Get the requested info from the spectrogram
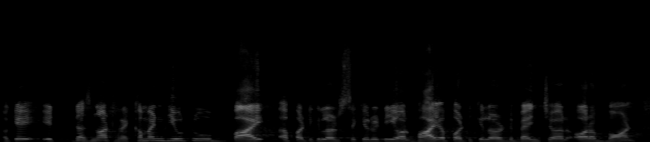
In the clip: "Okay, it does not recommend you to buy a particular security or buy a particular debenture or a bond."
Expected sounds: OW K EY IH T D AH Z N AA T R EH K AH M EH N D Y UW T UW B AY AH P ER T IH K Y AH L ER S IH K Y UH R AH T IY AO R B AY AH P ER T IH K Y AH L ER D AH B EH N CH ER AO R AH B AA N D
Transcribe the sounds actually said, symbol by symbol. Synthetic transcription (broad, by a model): OW K EY IH T D AH Z N AA T R EH K AH M EH N D Y UW T UW B AY AH P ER T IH K Y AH L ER S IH K Y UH R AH T IY AO R B AY AH P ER T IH K Y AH L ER D AH B EH N CH ER AO R AH B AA N D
